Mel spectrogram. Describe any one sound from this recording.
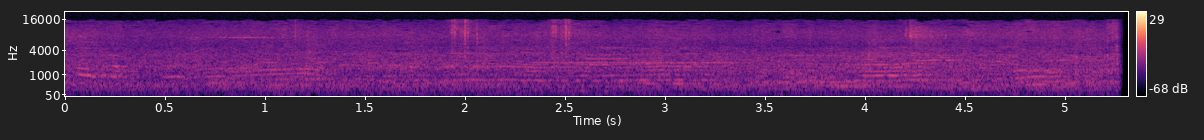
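Young women chat nearby.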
